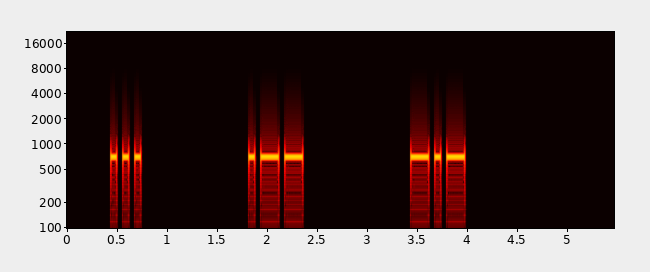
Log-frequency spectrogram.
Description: Morse code, heard as a keyed tone, about 21 wpm, spaced as for 7 wpm, 700 Hz. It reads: SWK
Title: USA Call Signs - 5 Characters - 6x Character Spacing - 20wpm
